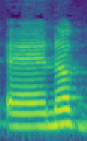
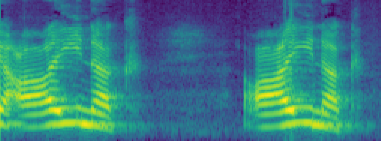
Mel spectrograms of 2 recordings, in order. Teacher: उर्दू में जो हम आइन पढ़ते हैं वो बिल्कुल हमज़ा की तरह पढ़ते हैं, हम आ पढ़ते हैं, जैसे आइन से ऐनक बोलते हैं हम।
